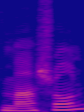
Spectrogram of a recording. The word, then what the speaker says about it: Marshawn: I think it's Marshawn.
